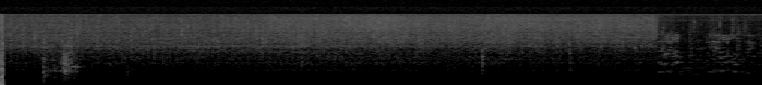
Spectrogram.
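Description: Vegetables sizzle softly in a hot pan.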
